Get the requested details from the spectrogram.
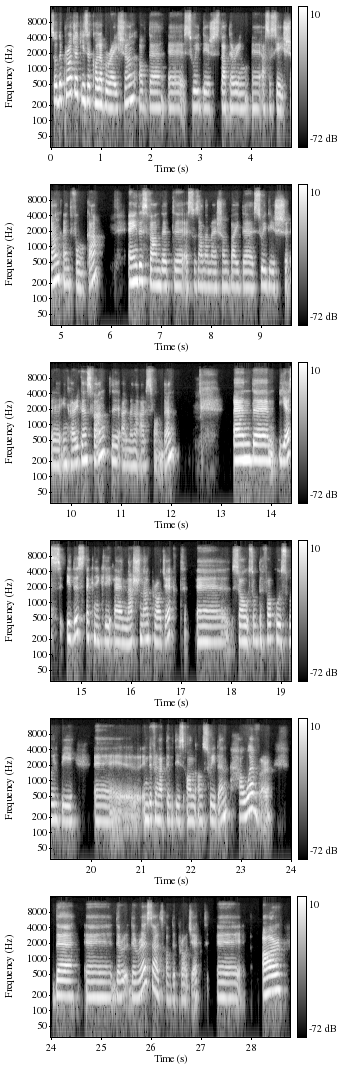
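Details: Adult woman speaking; ordinary speech.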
